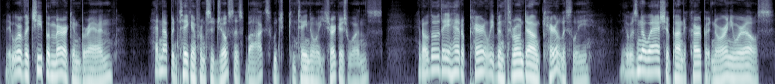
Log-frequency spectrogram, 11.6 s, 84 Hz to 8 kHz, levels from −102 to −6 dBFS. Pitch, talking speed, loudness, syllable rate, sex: 120 Hz, 200 wpm, -19 LUFS, 6.4 syllables/s, male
